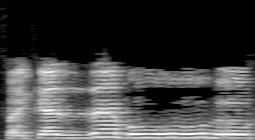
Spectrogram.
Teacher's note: فكذبوه, واو مدہ, با کو آپ نے کھینچنا ہے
